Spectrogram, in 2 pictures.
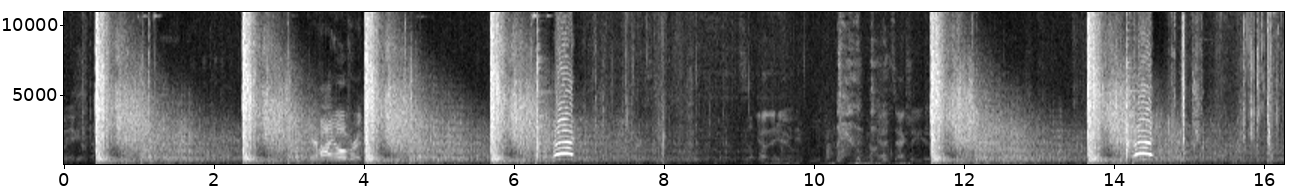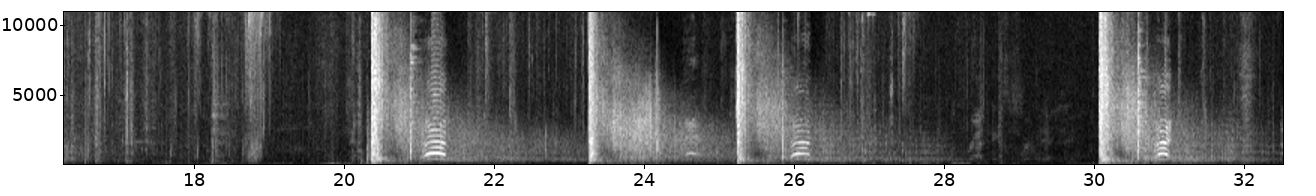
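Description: Single aimed shots from a 5.56 mm AR-15 rifle, about nine of them spread out at one to several seconds apart, each with a long echo. After several of the shots a short ringing note comes back less than a second later: a bullet striking a distant steel target.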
